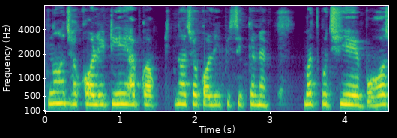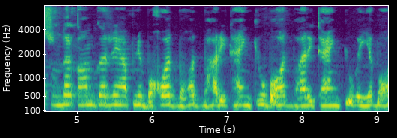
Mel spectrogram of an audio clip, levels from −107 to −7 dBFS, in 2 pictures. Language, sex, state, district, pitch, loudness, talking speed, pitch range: Hindi, female, Jharkhand, Sahebganj, 265 Hz, -16 LUFS, 185 wpm, 250-280 Hz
